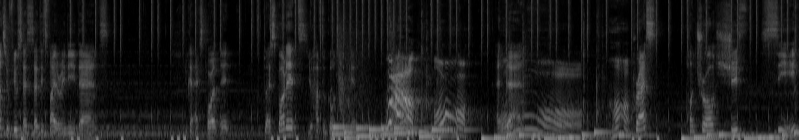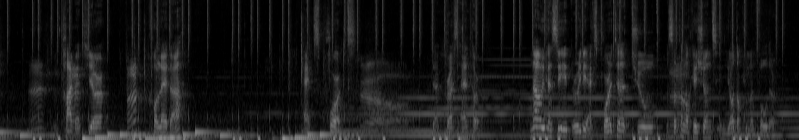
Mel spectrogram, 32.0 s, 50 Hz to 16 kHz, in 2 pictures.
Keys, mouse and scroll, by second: 6.4 click, 15.5 ctrl+shift+c, 17.2 click, 18.3-19.4 typing, 20.7-23.3 typing, 25.1 Return, 28.0 click.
